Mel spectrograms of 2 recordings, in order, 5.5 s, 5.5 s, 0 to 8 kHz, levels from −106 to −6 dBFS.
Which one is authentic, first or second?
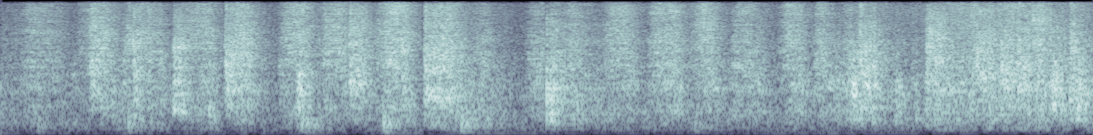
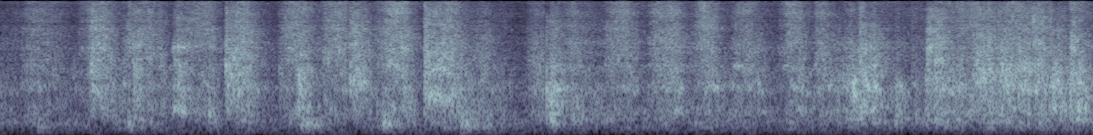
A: first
